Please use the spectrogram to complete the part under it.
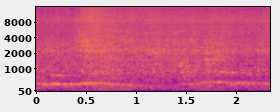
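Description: Dosa batter is spread on a hot oiled griddle, giving a continuous soft hissing sizzle close by that swells briefly, with no talk.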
